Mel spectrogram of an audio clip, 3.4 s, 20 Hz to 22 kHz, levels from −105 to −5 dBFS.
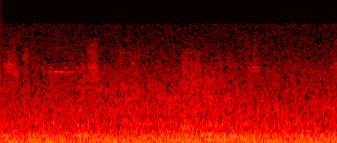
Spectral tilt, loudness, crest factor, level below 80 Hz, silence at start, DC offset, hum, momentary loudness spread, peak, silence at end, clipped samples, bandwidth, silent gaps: -6.5 dB/octave; -55 LUFS; 12 dB; -60 dBFS; 0 s; under 0.1%; none; 2 LU; -40 dBFS; 0 s; under 0.1%; 11.5 kHz; none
